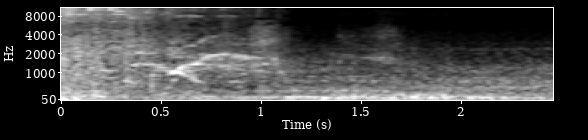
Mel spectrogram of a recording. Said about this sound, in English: Okay, glass breaking.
